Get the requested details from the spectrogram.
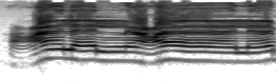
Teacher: لام کے اوپر سکون ہے، لام کو لام کے ساتھ ملائیں گے، یا اور الف کو نہیں پڑھیں گے۔ کھڑا زبر ہے، عین کو 1 الف کی مقدار کھینچ کر پڑھیں گے۔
